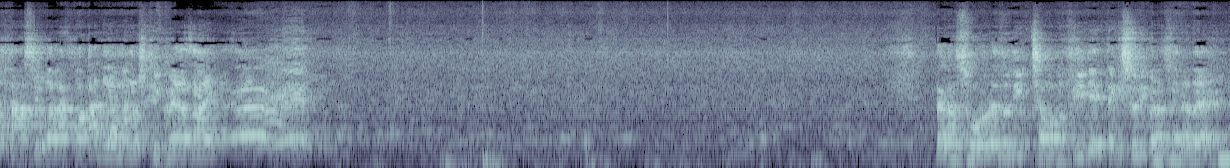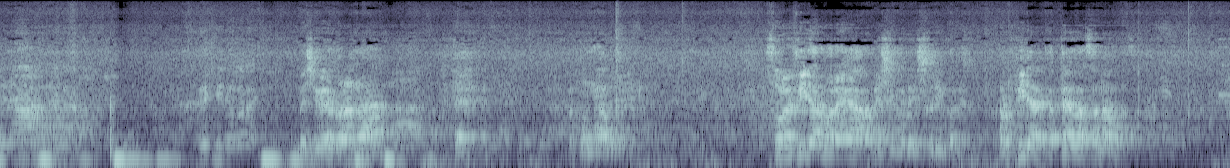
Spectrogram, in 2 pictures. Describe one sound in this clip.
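A young man sings and recites with feeling into a microphone, heard loud through a loudspeaker.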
